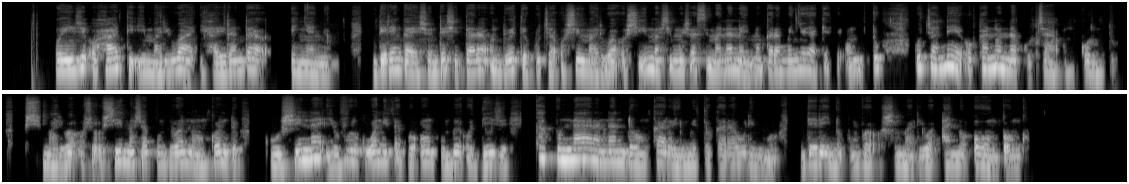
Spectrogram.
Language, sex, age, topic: Oshiwambo, female, 25-35, finance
